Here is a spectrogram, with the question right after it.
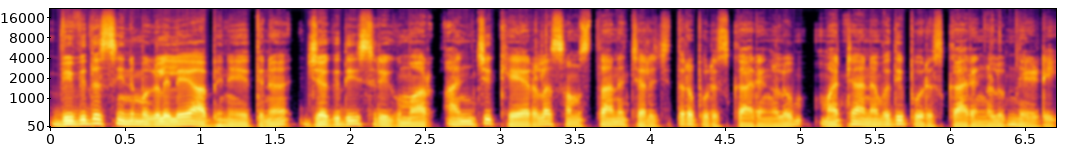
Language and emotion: Malayalam, neutral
